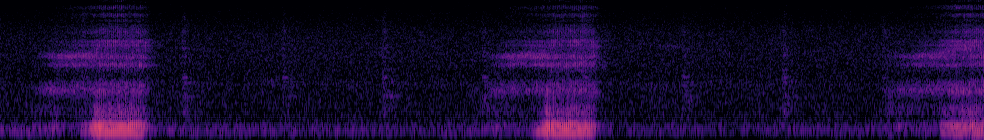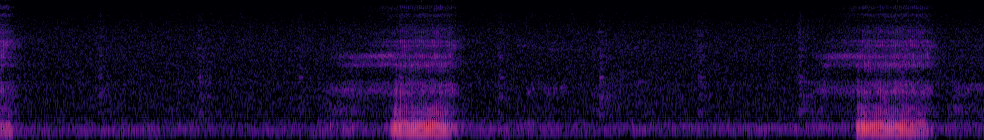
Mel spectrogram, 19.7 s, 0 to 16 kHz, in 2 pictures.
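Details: Woman snoring loudly: five rattling snores, about one every four seconds (roughly 14 a minute), with quiet breathing between them in a still room.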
